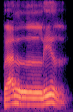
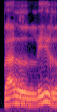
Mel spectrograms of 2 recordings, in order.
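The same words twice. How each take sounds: First: Balir with held l and unbounced final ghain. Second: Balir with a bounce on the final ghain; wrongly bounced ghain in balir. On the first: Teacher corrects the mistake, balir without bouncing the ghain. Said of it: "Tapi balir". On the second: Teacher demonstrates the mistake to avoid, ghain bounced in balir. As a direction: bounce the last consonant of balir, louder. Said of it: "jangan dibaca". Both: Shown as a demonstration.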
